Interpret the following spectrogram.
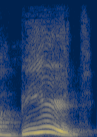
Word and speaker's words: beard: goatee yes now a beard is when you grow the hair here here here here here okay now it's very common to have big fields and not Birds okay beard understand this yes excellent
